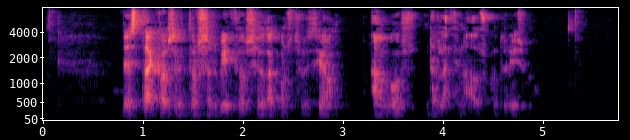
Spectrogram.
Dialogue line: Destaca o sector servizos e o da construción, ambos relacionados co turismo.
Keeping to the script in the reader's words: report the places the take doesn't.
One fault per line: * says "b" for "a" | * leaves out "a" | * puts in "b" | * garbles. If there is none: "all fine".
all fine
